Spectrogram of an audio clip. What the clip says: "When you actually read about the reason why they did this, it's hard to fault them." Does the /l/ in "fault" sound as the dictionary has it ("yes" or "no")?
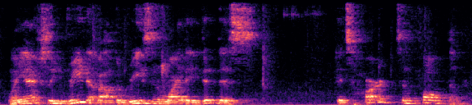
yes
